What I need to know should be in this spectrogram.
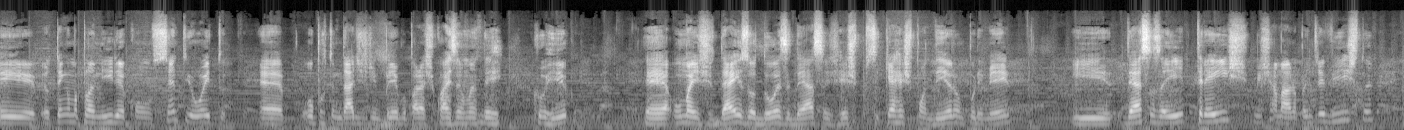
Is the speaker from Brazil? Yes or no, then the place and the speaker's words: yes; Rio de Janeiro, Brazil; also born or lived in Florianópolis; Eu falo biscoito porque eu sou carioca, pô.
